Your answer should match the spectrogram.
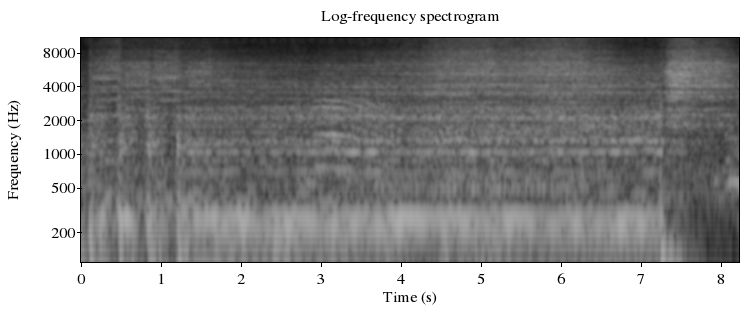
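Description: Live reggae band with drums and guitars ending a song: a few drum hits, then a held final chord that cuts off suddenly near the end, and the crowd starts applauding and cheering.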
